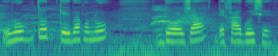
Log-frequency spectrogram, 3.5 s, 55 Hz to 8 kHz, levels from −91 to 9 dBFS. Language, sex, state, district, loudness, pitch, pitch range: Assamese, male, Assam, Sonitpur, -14 LUFS, 220 Hz, 205-250 Hz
